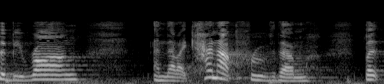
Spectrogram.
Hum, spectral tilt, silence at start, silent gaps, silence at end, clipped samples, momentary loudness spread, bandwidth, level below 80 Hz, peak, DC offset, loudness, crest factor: none; -3 dB/octave; 0 s; none; 0 s; under 0.1%; 15 LU; 8 kHz; -50 dBFS; -4 dBFS; under 0.1%; -23 LUFS; 20 dB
